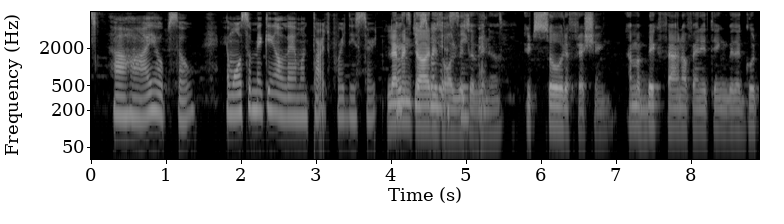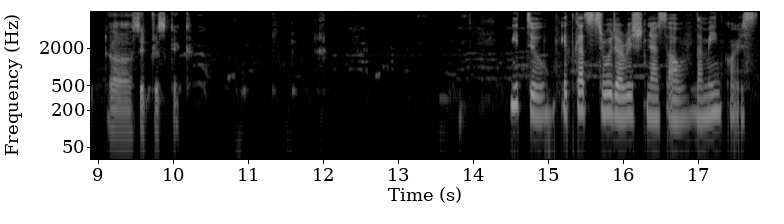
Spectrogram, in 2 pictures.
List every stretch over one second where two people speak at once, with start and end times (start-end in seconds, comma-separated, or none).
4.0-5.3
